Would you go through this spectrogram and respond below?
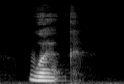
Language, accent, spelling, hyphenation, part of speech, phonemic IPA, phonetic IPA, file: English, Received Pronunciation, work, work, noun / verb, /wɜːk/, [wəːk], En-uk-work.ogg
- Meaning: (noun) Employment.: 1. Labour, occupation, job 2. The place where one is employed 3. One's employer 4. A factory; a works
